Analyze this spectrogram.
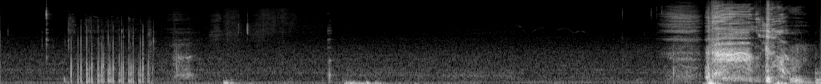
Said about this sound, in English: Barely a cough. Just kidding.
